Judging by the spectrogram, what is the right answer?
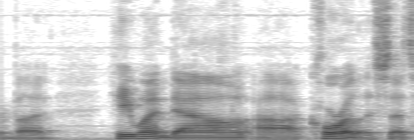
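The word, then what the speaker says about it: Corliss: a good punter but he went down uh coralus that's how you say it corus Waltman has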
